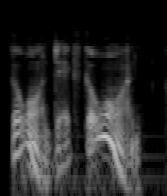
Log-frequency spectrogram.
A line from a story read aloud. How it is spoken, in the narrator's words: cried Tom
